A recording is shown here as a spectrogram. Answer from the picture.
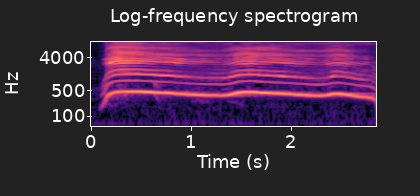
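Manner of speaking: high, loud drawn-out woo; long wailing wind imitation; wind howl. Shown as a demonstration. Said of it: "hands up in the air and go".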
